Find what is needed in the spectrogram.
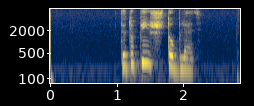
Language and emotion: Russian, angry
